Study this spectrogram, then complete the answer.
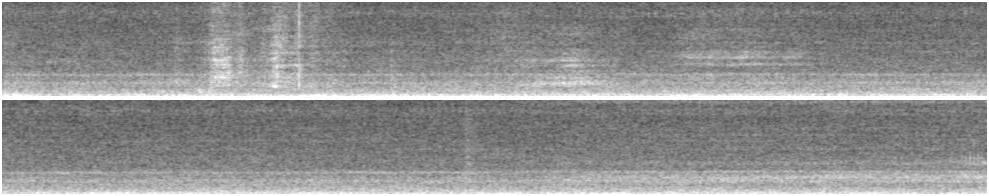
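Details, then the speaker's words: Hisense air conditioner indoor unit board on the bench in ventilation mode with a known-good test fan fitted: quiet, steady fan hush for several minutes with no auto shutdown, confirming the original fan caused the fault. "جب تک ہم چاہیں انتظار کر سکتے ہیں ابھی چند منٹ ہو چکے ہیں جو آن رہے گا بند نہیں کرے گا یہ آٹو شٹ ڈاؤن کی غلطی نہیں دے گا کیونکہ عملی طور پر مسئلہ ایئر کنڈیشننگ پنکھے کا ہے"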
